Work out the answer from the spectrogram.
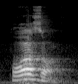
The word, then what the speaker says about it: poison: Exemple, poisson, poison. Comme vous voyez ici, la lettre S et la lettre, ça se prononce Z.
